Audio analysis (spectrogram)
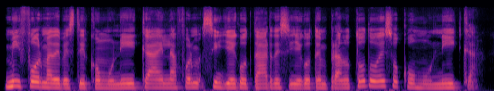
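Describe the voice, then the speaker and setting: Lady mentor, expressive, asks herself questions, dry studio sound. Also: fairly low pitch, a little fast, smooth, no room sound. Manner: expressive, poses rhetorical questions. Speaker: communication mentor. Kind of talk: podcast guest explaining.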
